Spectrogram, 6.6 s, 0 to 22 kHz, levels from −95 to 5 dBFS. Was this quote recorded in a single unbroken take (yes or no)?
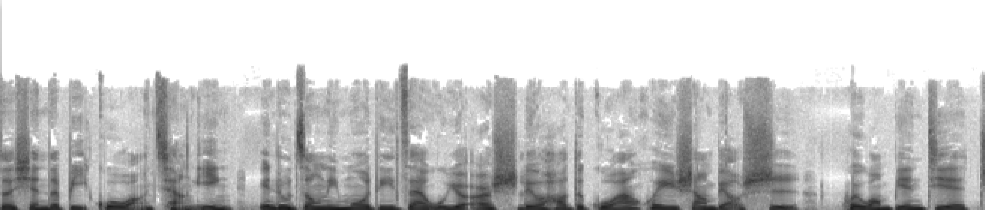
no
